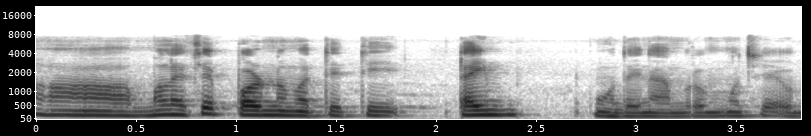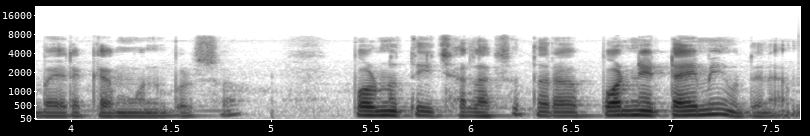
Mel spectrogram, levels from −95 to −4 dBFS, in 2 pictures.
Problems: none marked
